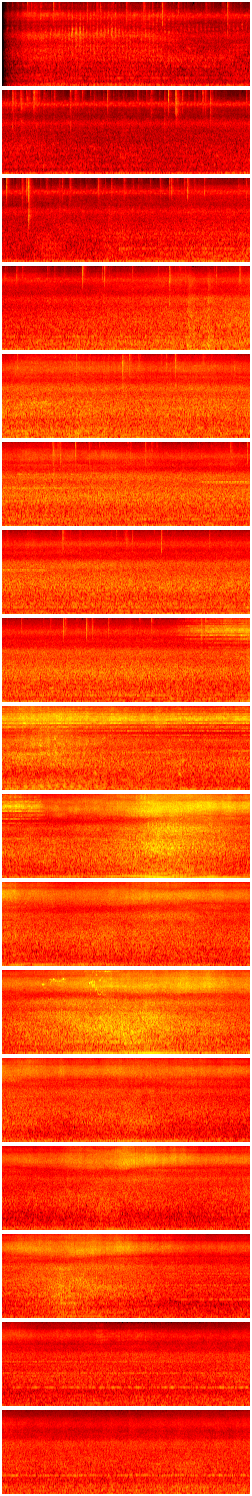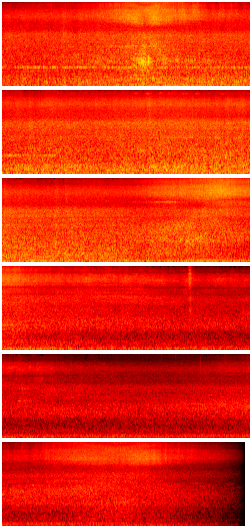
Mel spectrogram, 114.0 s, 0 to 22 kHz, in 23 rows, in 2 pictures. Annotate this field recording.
Traveling by train, Standing beside the railway track, Traffic Sound, Sony PCM D50+ Soundman OKM II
